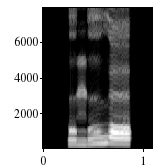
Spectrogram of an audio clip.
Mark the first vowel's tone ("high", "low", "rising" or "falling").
low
